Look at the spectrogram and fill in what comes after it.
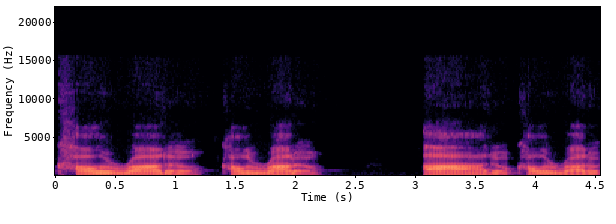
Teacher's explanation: you'll see that stress on that third syllable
